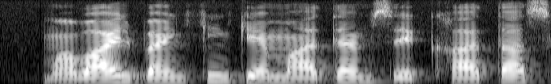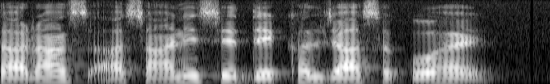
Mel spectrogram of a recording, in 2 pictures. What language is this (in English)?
Magahi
